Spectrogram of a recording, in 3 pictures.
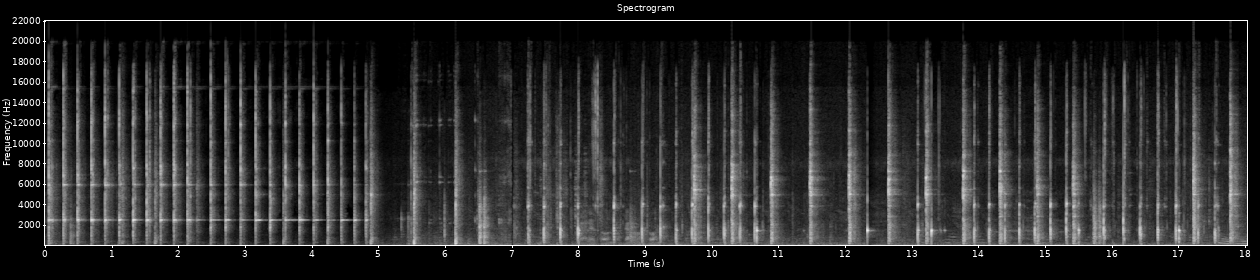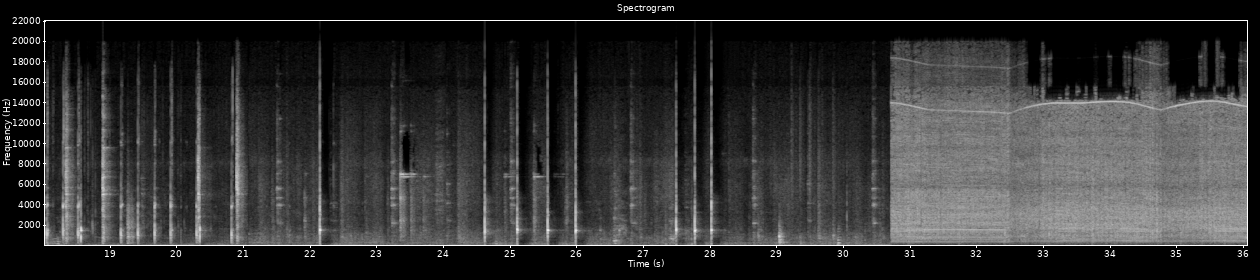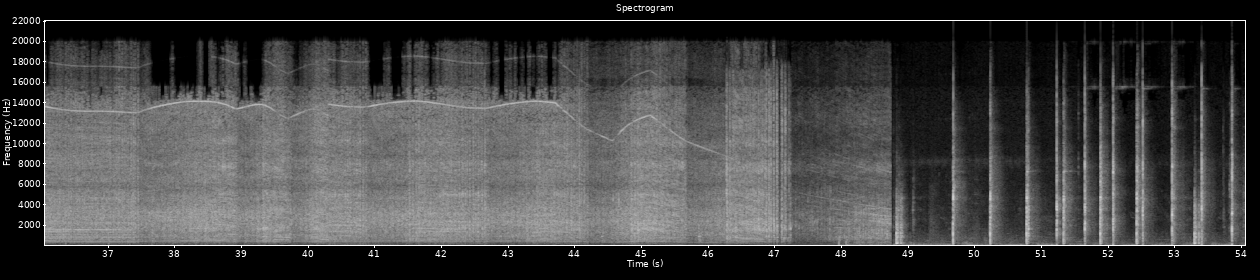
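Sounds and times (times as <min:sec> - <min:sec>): power tool whining: 0:30.7 - 0:48.8.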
